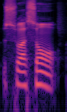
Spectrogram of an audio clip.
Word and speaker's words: Soissons: Soissons herum, wenn ich das richtig ausgesprochen habe.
